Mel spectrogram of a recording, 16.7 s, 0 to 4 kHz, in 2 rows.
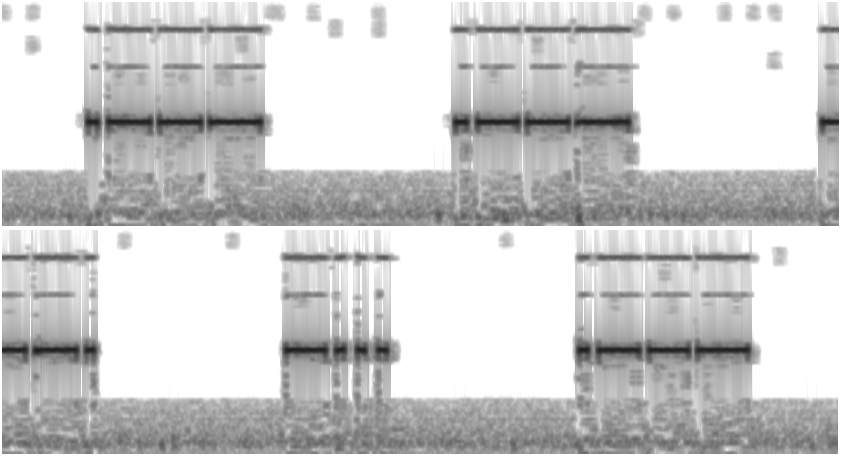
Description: Morse code, heard as a keyed tone, about 13 wpm, spaced as for 4 wpm, 1000 Hz. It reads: JJGBJ
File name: Morse Lessons / Morse Lessons / Tape-1B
